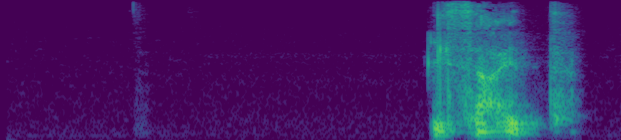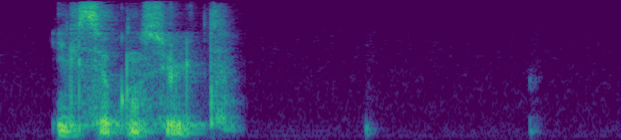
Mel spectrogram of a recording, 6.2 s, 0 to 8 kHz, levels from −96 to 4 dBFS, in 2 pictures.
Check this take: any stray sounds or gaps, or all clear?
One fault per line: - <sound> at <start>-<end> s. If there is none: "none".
none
